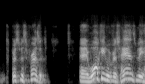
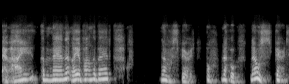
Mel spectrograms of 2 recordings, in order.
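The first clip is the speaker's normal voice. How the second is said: put-on higher, pleading old man; desperate Scrooge; 5 semitones higher than usual. Scrooge pleading with the spirit, rising desperately. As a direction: beg for your life, rising to a cry.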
